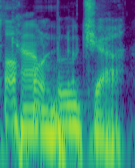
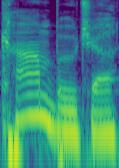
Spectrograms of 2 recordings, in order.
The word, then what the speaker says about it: kombucha: and she's like it's kombucha and I was like but it's not kombucha and she's like yeah but you can't emphasize the a just say it quickly and I was like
